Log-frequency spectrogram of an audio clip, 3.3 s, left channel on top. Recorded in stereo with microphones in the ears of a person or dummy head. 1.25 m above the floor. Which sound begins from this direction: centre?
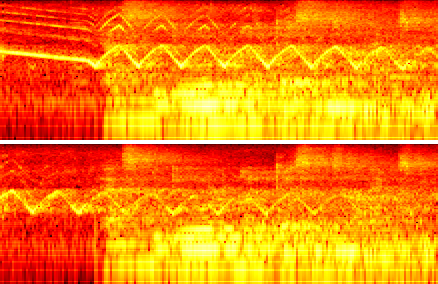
A man speaking, at 0.8 s.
